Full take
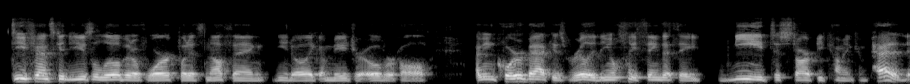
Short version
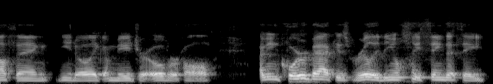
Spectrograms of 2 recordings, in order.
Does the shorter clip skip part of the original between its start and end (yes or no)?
no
